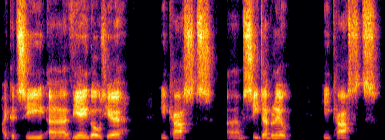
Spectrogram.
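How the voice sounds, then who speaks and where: A man's voice: low-pitched, pushed and bright, reverberant. A Welsh man hosting a casual live stream, chatting and rambling to viewers he calls guys. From Wales. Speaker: channel host.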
